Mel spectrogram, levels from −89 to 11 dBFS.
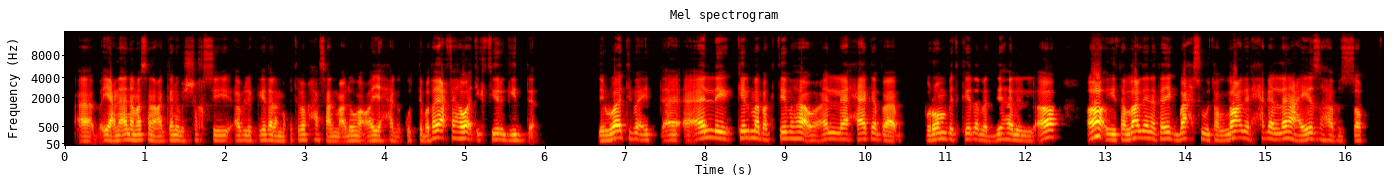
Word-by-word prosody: آآ، - - -2
يعني - - +2
أنا 140 -1 +2
مثلًا 135 0 -1
على 115 - -1
الجانب 130 +2 -6
الشخصي 125 +1 -9
قبل 125 0 -7
كده 135 +3 -3
لمّا 115 -2 -7
كنت 140 +2 -16
بابحث 140 0 -6
عن 110 - -1
معلومة 110 +4 -2
أو - - -4
أي 125 +1 -1
حاجة 120 -3 -11
كنت 115 +3 -14
باضيّع 175 +10 +3
فيها 175 -2 -5
وقت - - +5
كتير 145 +2 -6
جدًا، 135 -1 -8 0.8
دلوقتي 175 +8 +3
بقيت 135 -3 -6
أ 135 +4 -1
أقل 175 -4 +1
كلمة 180 -1 +1
باكتبها 170 +3 -2
أو 125 - +2
أقل 155 +1 -3
حاجة 155 +1 +1 0.3
p - - -20 0.4
prompt 160 -1 +2
كده 155 +1 -6
بادّيها 135 +4 -4
لل 125 -4 -8
آه، 200 +1 +5 0.3
آه، 230 - +10
يطلّع 140 +4 +4
لي 185 0 0
نتايج 160 -1 -1
بحث 160 +2 0
ويطلّع 135 +5 +3
لي 175 - -4
الحاجة 175 0 -5
اللي 155 +2 +2
أنا 175 - +4
عايزها 130 +1 -2
بالضبط، 125 +2 -8
140 Hz, 180 wpm, -23 LUFS, 125-165 Hz, 0.8 s, آه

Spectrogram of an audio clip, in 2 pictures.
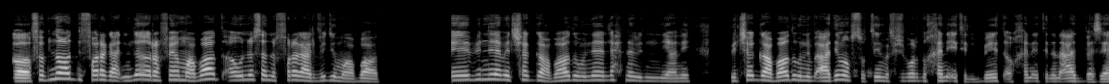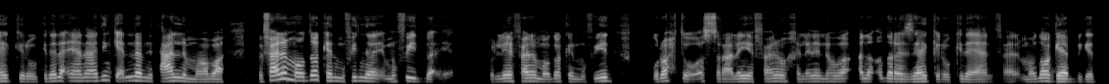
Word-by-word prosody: آه. 150 -1 +9
فبنقعد 255 - +4
نتفرّج 220 -2 +1
على 175 -2 +1
نقرا 215 +1 +3
فيها 210 +3 +1
مع 190 -4 +3
بعض، 240 +4 +4
أو 195 +2 -1
مثلًا 220 0 0
نتفرّج 205 +2 0
على 175 -2 +5
الفيديو 185 +3 -7
مع 145 -3 -3
بعض. 135 -1 -1 0.7
آآ 205 +1 +3
منّنا 230 +1 +1
بنشجّع 205 -3 +1
بعض 175 +7 +1
ومنّنا 200 +1 -1
اللي 200 +1 -5
إحنا 195 -2 -6
بن 165 -3 -9
يعني 145 0 -4 0.4
بنشجّع 200 +3 +4
بعض، 190 +4 +4
ونبقى 190 -4 -3
قاعدين 210 +7 +4
مبسوطين 175 -4 -2
ما 160 - -8
فيش 160 - -7
برضه 165 -1 -6
خَنقِة 165 +2 -2
البيت 140 +5 -6
أو - - -7
خَنقِة 150 0 -9
إن 150 - -11
أنا 145 - -3
قاعد 145 -1 0
باذاكر 130 +3 -2
وكده 135 +5 -5
لأ، 160 - 0
يعني 160 0 -1
قاعدين 165 +5 -1
كإنّنا 180 -1 +2
بنتعلّم 150 -2 +1
مع 120 0 -4
بعض. 125 -1 -1 0.3
ففعلًا 200 - +8
الموضوع 210 -4 +2
كان 170 -5 +1
مفيد 165 +2 -6
ن 150 -3 -1
مفيد 290 - -1
بقى - - -4
يع - - -17 0.4
الكُلّية 145 +5 0
فعلًا 150 0 +1
الموضوع 140 0 -4
كان 140 -2 -10
مفيد، 145 +6 -2 0.4
ورُحت - - -1
وأثَّر 460 - 0
عليّا 135 +3 0
فعلًا، 140 +1 -5
وخلّاني 135 -1 -7
اللي 130 -1 -7
هو 135 +1 -4
أنا 140 0 -2
أقدر 140 -2 -1
أذاكر 130 0 -2
وكده 120 +2 -5
يعني، 115 -1 0
فالموضوع 125 +6 -3
جاب 135 -4 +3
بجد. 120 -2 -3
160 Hz, 205 wpm, -25 LUFS, 140-200 Hz, 0.7 s, آه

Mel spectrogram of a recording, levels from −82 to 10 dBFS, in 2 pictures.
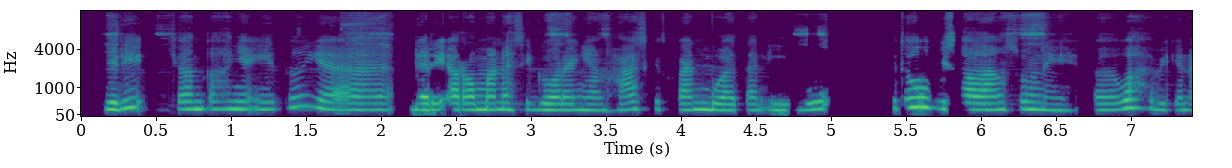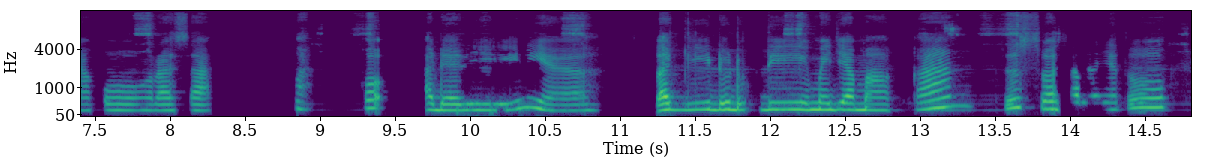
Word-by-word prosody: Jadi 255 +6 +4 0.2
contohnya 255 +1 +1
itu 245 +4 -5
ya 230 -7 -1 0.2
dari 230 0 +3
aroma 230 0 +4
nasi 235 0 -1
goreng 225 0 +1
yang 215 - -4
khas 230 +4 -4
gitu 245 -1 -12
kan 225 +1 +1
buatan 215 -1 -1
ibu, 220 +1 -3 0.5
itu 305 +4 -3 0.2
bisa 250 -1 -4
langsung 235 +2 +1
nih, 210 -2 -6
eee, 225 0 -3
wah 290 +1 +4
bikin 225 -1 -6
aku 215 0 -6
ngerasa 210 0 -3 0.6
wah 260 -2 -9 0.3
kok 285 +1 0 0.3
ada 220 -1 +3
di 220 0 -2 0.2
ini 295 -4 +1
ya, 205 +1 -7 0.4
lagi 225 +2 +5
duduk 230 0 +4
di 245 0 +2
meja 235 0 +5
makan 240 - +1 0.2
terus 305 +5 +2
suasananya 240 -2 -1
tuh 315 +1 +1
230 Hz, 150 wpm, -22 LUFS, 220-250 Hz, 0.6 s, lagi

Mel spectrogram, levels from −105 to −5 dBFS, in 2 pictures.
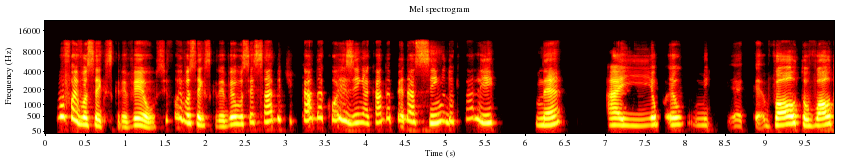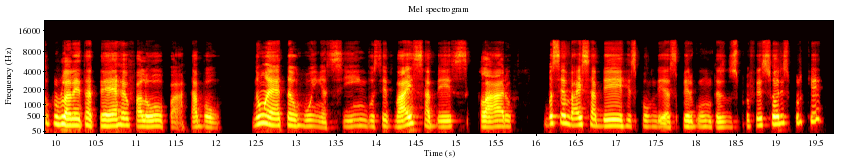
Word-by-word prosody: Não 475 0 +6
foi 405 -7 +2
você 225 -6 +5
que - - -25
escreveu? 165 +5 +3
Se - - -19
foi 415 +4 -7
você 260 -4 +4
que - - -11
escreveu, 170 +2 +2
você 240 +4 -3
sabe 310 +7 -2
de 365 -4 -24
cada 435 0 -3
coisinha, 285 -8 -2
cada 295 +11 -6
pedacinho 305 - -1
do 305 +1 -5
que 310 - -31
está 400 +5 -18
ali". 280 -8 -1 0.5
Né? 215 +7 0 0.6
Aí 200 -2 -1
eu 220 +1 +5
eu 220 +1 +2
me 205 -2 -17 0.2
eh, - - -14 0.4
volto 235 +2 +8
volto 210 +7 +6
para 245 - -3
o - - -2
planeta 200 -3 +3
Terra, 185 +3 0
eu 205 - -5
falo: 170 -2 -1
"Opa, 170 0 -5
está - - -11
bom. 475 -2 -7 0.4
Não 255 +4 +1
é 205 -3 +2
tão 195 -2 -5
ruim 175 -4 -12
assim, 165 +5 -15
você 170 +1 -13
vai 170 +9 +1
saber 165 -7 -8
s 165 0 -15
claro, 170 +1 -1 0.4
você 250 +1 -1
vai 215 -2 -2
saber 190 -3 -2
responder 170 -1 -12
as 155 - -11
perguntas 165 -2 -8
dos 155 0 -15
professores, 205 +9 -2
porque 315 +7 -13
210 Hz, 175 wpm, -23 LUFS, 175-270 Hz, 0.6 s, volto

